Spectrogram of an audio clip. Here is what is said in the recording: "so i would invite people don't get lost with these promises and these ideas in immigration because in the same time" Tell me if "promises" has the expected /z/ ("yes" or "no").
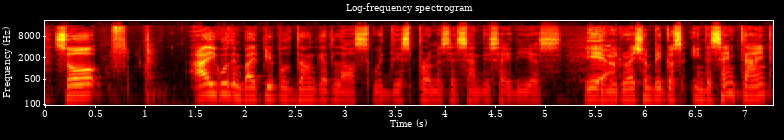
no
